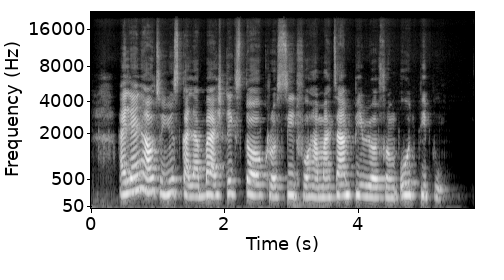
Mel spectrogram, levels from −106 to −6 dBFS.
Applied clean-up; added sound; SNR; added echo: neural mask model Resemble Enhance denoiser.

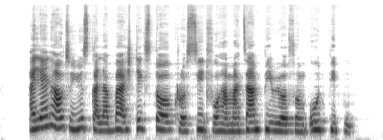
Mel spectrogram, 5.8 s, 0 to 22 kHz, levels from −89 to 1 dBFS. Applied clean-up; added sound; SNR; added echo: neural mask model DeepFilterNet 3.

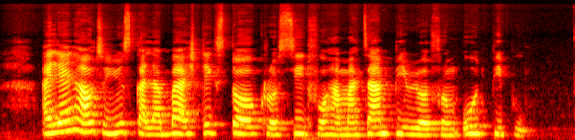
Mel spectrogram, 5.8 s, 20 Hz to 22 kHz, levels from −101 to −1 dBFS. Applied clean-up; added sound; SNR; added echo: none; none; none; none.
